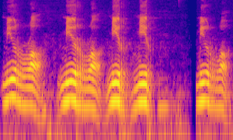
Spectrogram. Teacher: Nun mati bertemu ra ni idgham bila gunnah. Masukkan tanpa dengung.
